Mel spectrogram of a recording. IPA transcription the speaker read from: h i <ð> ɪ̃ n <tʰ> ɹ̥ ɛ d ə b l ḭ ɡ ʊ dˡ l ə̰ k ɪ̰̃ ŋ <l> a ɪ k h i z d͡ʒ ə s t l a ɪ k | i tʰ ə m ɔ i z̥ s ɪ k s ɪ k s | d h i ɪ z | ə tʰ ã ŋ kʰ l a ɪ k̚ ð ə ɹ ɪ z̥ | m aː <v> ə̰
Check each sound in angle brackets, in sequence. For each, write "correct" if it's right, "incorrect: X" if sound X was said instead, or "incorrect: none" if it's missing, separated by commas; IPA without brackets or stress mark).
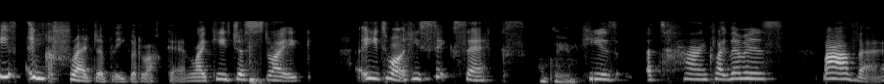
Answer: incorrect: z, incorrect: kʰ, correct, correct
